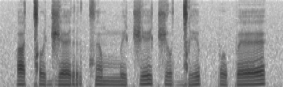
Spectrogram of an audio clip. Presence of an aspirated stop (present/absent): absent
